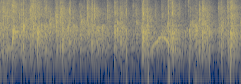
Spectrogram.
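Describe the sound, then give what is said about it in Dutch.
A crowd claps steadily for a couple of seconds to welcome the second expert of the day, dense overlapping hand claps forming a warm wash of applause, moderately loud. “Tweede expert van vandaag, een groot applaus.”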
